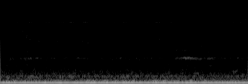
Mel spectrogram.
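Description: A steady low rumble with no change in level, with a faint thin steady tone higher up.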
